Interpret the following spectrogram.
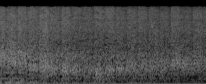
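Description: Synthesizer music at a quiet passage: a hissing, rain-like wash of noise with low bass notes that thin out toward the end.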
